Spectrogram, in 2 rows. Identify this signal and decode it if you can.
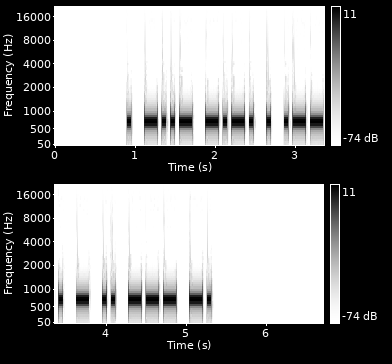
Morse code, heard as a keyed tone, about 22 wpm, 700 Hz. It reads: EXCEPTION
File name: practice / 22wpm / Nine Letter Words - 22wpm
